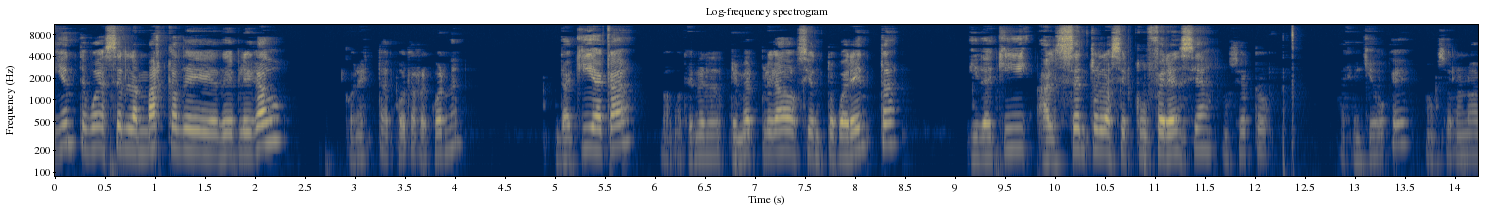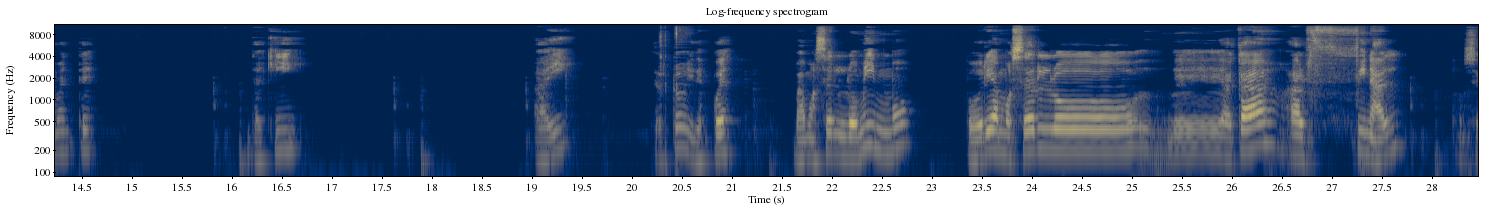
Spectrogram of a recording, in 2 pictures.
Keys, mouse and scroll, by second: 12.2 ↻.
